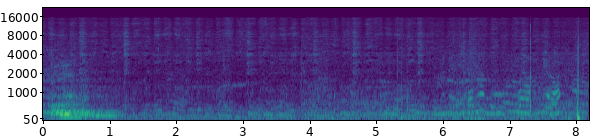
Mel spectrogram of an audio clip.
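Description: A knife scrapes and shaves the skin off a gourd.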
